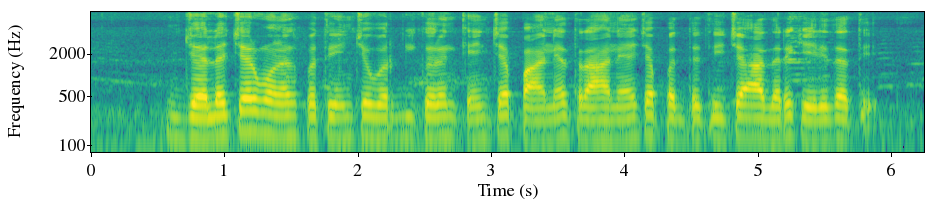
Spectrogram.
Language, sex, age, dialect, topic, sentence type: Marathi, male, 18-24, Standard Marathi, agriculture, statement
